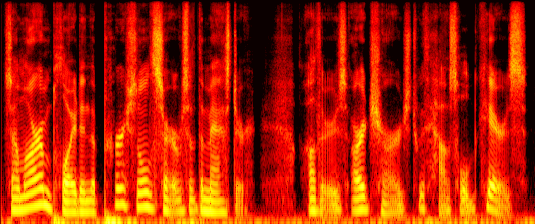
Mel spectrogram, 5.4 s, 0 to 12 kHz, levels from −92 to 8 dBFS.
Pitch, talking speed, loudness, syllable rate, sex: 145 Hz, 180 wpm, -19 LUFS, 6.2 syllables/s, male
